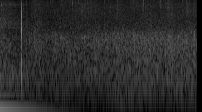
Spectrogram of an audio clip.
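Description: Audience applauding, opening with a couple of sharp knocks before the clapping settles into a steady patter.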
